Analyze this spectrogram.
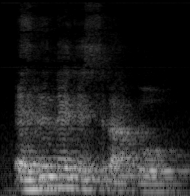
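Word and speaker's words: ἐνεργής: 활력이란 헬라어를요, 에르네게스라고 읽습니다.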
